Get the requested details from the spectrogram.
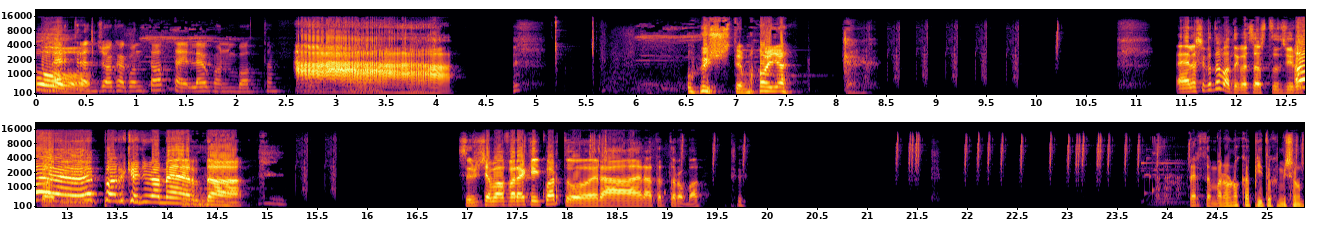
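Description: Young men talk with animation over an online call.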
